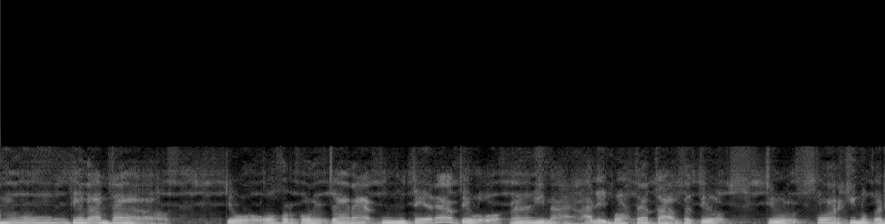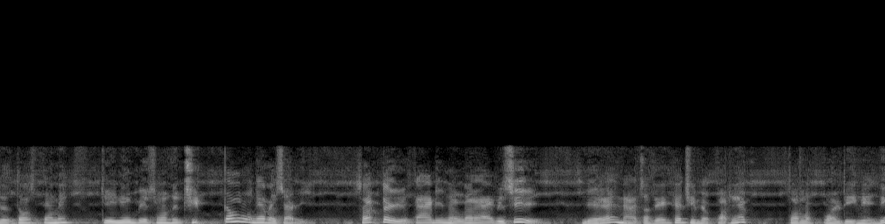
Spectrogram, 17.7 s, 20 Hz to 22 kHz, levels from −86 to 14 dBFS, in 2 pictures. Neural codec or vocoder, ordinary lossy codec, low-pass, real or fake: codec, 16 kHz, 1 kbps, FreqCodec, larger model; none; none; fake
